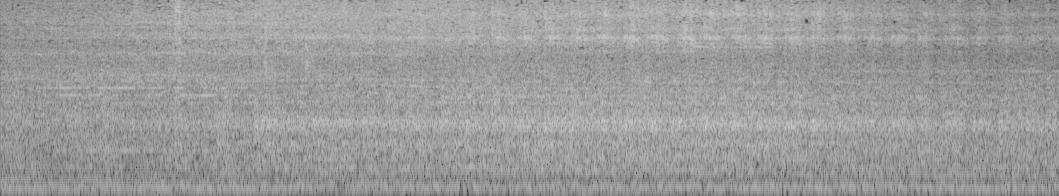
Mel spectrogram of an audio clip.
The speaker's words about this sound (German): Mehrmals am Tag zieht eine Diesellokomotive Wagen voll mit Schrott in eine große Halle, die unmittelbar neben dem Stahlwerk liegt.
